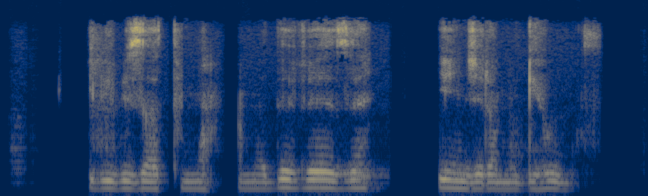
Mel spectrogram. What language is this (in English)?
Kinyarwanda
